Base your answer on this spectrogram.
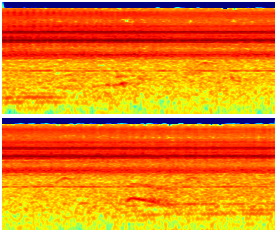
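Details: Ubon Ratchathani, Thailand: cicadas sustain a piercing, hissing high drone without pause, while a few faint, brief lower chirps from other animals come and go.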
